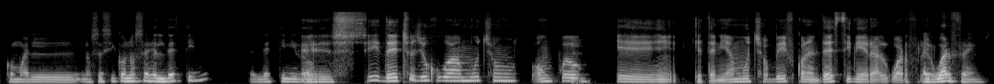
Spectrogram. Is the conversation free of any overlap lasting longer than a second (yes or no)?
yes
